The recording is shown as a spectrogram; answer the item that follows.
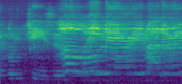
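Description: Singing voice: a few short sung syllables, then long held notes from about halfway through.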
